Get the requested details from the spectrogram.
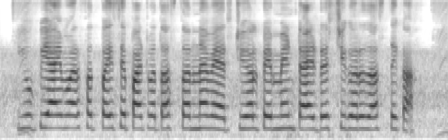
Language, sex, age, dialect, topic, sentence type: Marathi, female, 18-24, Standard Marathi, banking, question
